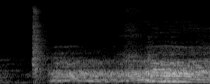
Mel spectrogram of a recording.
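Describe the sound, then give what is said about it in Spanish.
A dog lets out a long, drawn-out howl, imitating the sound of loudspeakers passing by, starting abruptly after a brief quiet moment and swelling and wavering in pitch as it goes on, with no one talking. “Es que cada vez que pasan los de los altavoces, ella aúlla para imitarlo.”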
